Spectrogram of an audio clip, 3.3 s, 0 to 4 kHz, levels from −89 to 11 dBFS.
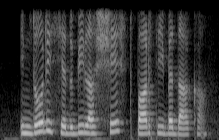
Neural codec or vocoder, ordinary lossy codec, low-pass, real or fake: none; none; 3.6 kHz; real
